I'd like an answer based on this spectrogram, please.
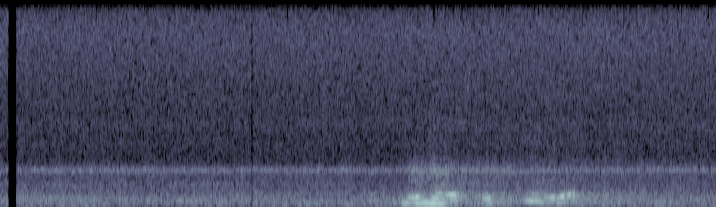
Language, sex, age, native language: Icelandic, female, 50-59, Icelandic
